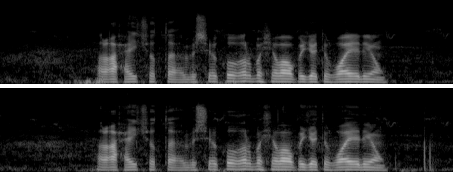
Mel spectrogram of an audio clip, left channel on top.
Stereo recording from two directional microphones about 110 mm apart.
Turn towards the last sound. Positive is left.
turn(degrees=25)  # may be behind; listen again after turning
